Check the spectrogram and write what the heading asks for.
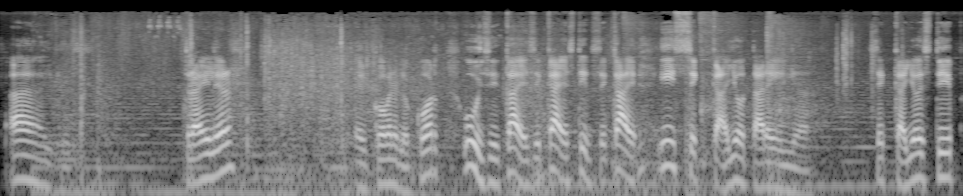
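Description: A young man with a mid-range, darkish voice chats through a reaction video for his channel. He laughs a lot and calls out at the screen in casual commentary.

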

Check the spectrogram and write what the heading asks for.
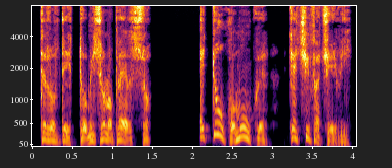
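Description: A man's voice: medium pitch, wildly swooping pitch, moderate pace, gravelly, darkish tone, breathy edge, no room sound, clean studio sound, voice pushed up, full character voice. A man voicing an earnest young boy wizard in a slightly raised voice.

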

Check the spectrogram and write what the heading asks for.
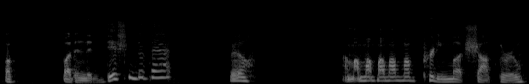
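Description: A sickly, self-pitying crook from a video game. His husky voice stammers nervously and halts, swinging widely in pitch as he fusses. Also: huge pitch swings, a bit bright, exaggerated voice. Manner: fussy, halting listing of his ailments. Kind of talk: video game character acting.

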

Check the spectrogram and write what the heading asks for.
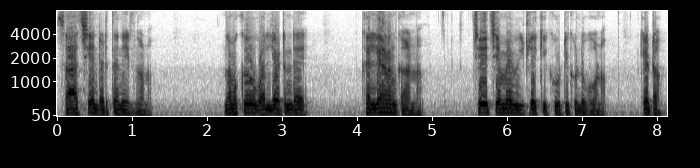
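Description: A man voicing a calm, good-natured young man in an audiobook, reassuring his mother and sister. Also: lowish voice, fairly quick, pauses often, clear, resonant tone, close to an everyday voice. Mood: patient.

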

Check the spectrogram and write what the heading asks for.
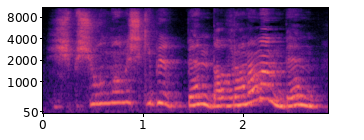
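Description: A woman with a very high, piercing voice pours out a distraught, agitated rant for her vlog, repeating herself and calling out to God. The room around her is echoey and hollow. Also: animated, normal speed. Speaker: vlogger.

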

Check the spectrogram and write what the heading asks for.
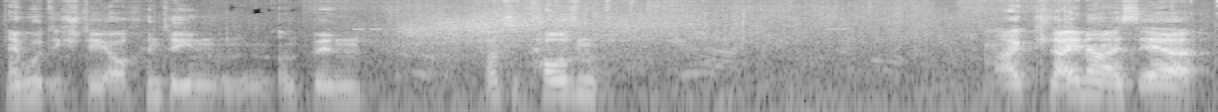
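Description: A young man with a Bavarian accent giving excitable Let's Play commentary, swearing often and making sound-effect noises. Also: on the high side, measured pace, faint music behind. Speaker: gaming commentator.

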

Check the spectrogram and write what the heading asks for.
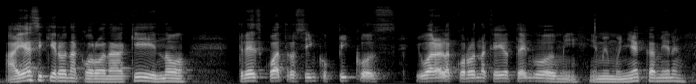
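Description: A man's voice: on the high side, brisk, gravelly. A nervous, playful man chatting casually to his viewers as a vlogger, joking and singing to himself. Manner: excitable, playful, jokes and sings along.

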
